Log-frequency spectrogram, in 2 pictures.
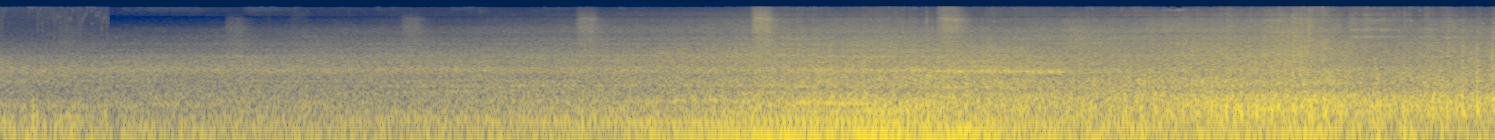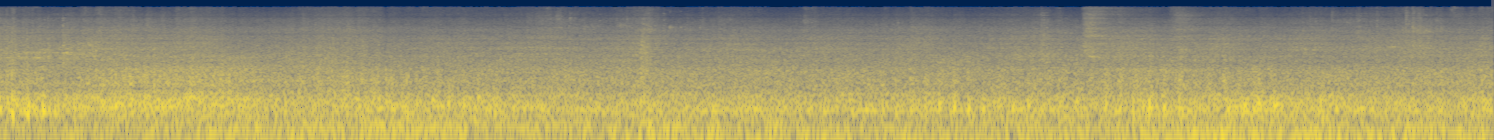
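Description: Norfolk Southern diesel-led freight train approaching and passing close by, growing louder over the first eight seconds or so as the locomotives come through. A long string of freight cars then rolls by steadily, with occasional clacks of the wheels.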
